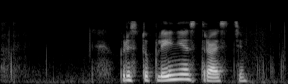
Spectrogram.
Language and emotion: Russian, neutral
